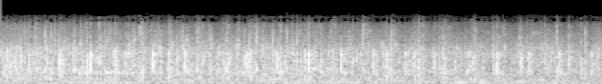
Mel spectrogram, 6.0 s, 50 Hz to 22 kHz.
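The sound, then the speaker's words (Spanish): Steady applause from the audience at an official May 18 commemorative ceremony in Durazno: dense, continuous clapping at an even level for about six seconds, with no talk over it. “Y vamos a reconocer con un fuerte aplauso el hermoso trabajo leído.”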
